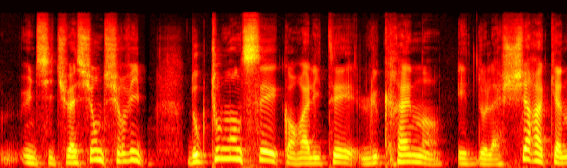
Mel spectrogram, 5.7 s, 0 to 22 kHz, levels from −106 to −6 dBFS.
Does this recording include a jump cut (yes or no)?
yes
